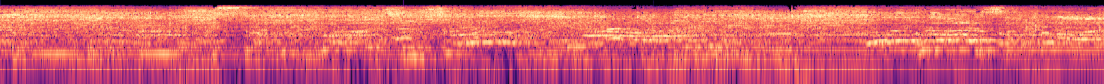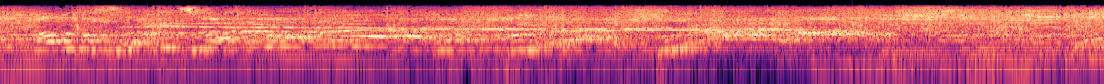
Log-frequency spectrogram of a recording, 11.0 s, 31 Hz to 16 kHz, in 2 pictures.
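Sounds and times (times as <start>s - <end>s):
crowd yelling along: 0.0s - 11.0s
live pop-punk band playing: 0.0s - 11.0s.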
